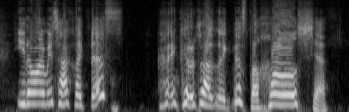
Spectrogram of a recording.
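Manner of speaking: put-on eerie little-girl character voice. Teasing the others who asked for the voice: creepy little girl voice. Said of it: "your creepy little girl voiceover".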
